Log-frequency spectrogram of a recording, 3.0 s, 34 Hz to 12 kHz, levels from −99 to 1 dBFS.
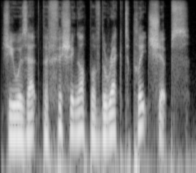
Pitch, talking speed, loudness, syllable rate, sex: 120 Hz, 225 wpm, -15 LUFS, 5.0 syllables/s, male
